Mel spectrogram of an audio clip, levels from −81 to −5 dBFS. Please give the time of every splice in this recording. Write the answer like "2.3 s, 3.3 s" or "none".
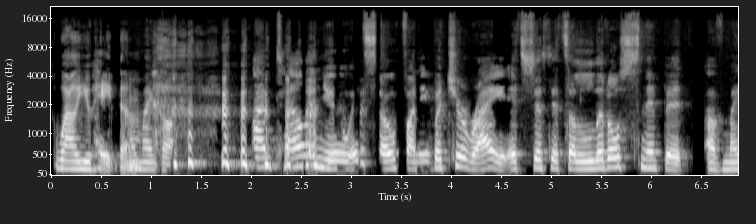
none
